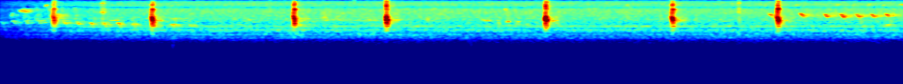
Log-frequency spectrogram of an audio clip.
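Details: Common Grackle calling while perched in a backyard tree late in the evening in Southern Ontario, Canada: sharp, loud clicking chips spaced about a second apart, with faint softer bird notes from other birds in the background.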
